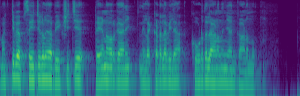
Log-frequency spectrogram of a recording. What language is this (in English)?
Malayalam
